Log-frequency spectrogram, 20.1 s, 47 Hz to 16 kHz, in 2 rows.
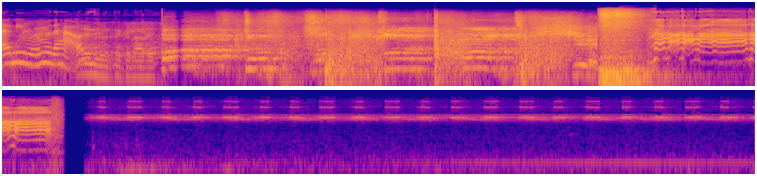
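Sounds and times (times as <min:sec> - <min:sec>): cricket chirping: 0:11.2 - 0:20.0.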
